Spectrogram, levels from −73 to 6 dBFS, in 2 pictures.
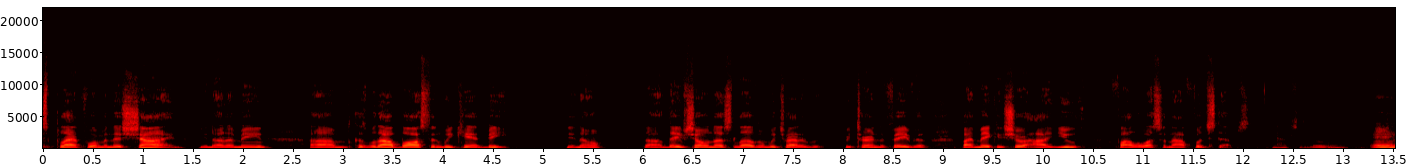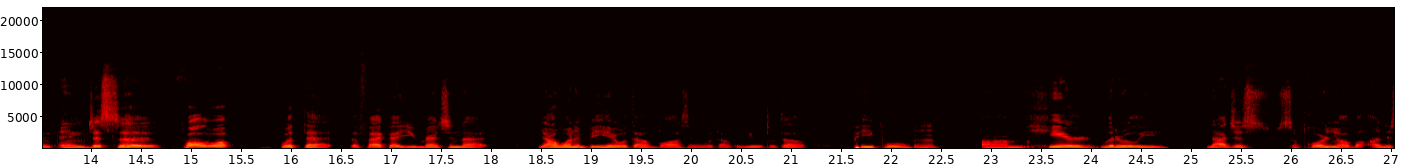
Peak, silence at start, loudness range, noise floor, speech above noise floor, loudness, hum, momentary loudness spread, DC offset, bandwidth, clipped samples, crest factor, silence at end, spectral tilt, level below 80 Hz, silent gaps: -14 dBFS; 0 s; 6 LU; -72 dBFS; 33 dB; -40 LUFS; none; 16 LU; under 0.1%; 18.5 kHz; under 0.1%; 26 dB; 0 s; -5.5 dB/octave; -54 dBFS; none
